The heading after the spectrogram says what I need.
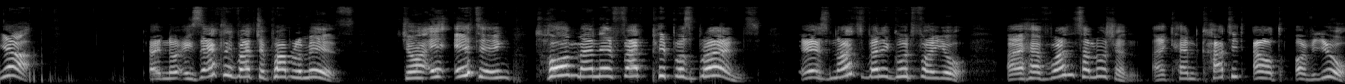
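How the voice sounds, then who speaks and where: Someone puts on a character voice at an extremely high pitch, speaking at a fairly slow pace. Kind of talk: comedy skit dialogue.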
